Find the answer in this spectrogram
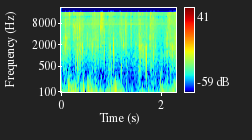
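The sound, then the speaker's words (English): Crunching footsteps walk steadily down a gravel road leading to a stone bridge at the Antietam battlefield, a quick, even run of gritty steps throughout. “I've come to Antietam to see it for myself, and I'm walking down a gravel road leading to one of those stone bridges”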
